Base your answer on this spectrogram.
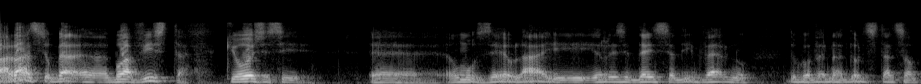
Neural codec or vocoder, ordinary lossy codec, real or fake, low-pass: none; none; real; 7.2 kHz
